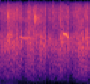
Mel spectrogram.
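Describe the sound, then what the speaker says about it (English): Loud, close applause from a party crowd at a Brooks House leasing celebration, a brief burst of dense clapping with scattered cheers and no speech over it. "Come on up here and give your applause."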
